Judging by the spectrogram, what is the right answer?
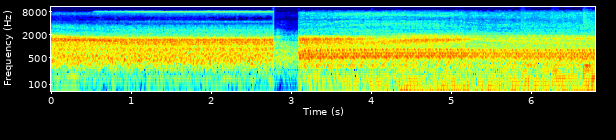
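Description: Truck engine running steadily. The sound cuts out for a moment about three seconds in, then resumes with a deeper hum added in the second half.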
